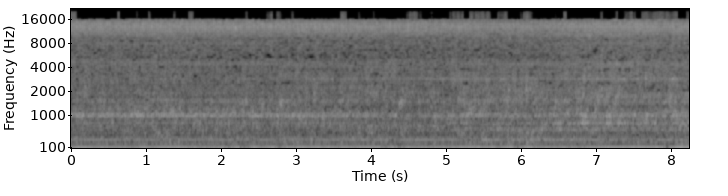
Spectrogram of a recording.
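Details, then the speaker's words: Chevy Niva idling with the air-conditioning drive belt removed: steady, smooth low hum with no squeal, rattle or knock. The extraneous noise is gone, pinpointing the fault at the AC compressor pulley and electromagnetic clutch. "посторонних звуков нету все нормально"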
